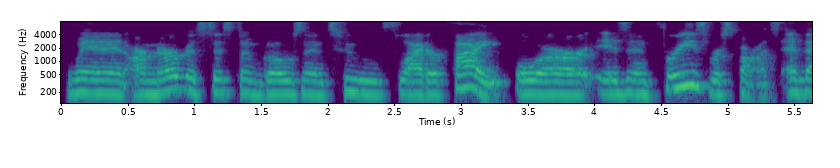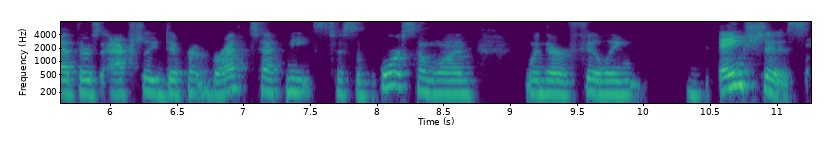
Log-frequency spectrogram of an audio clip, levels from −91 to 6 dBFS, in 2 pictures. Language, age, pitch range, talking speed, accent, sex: English, 20-39, 180-220 Hz, 150 wpm, American, female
